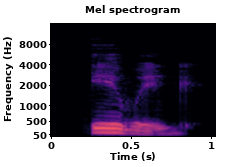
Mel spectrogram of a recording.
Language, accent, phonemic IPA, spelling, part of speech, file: English, Australia, /ˈɪə(ɹ)wɪɡ/, earwig, noun / verb, En-au-earwig.ogg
